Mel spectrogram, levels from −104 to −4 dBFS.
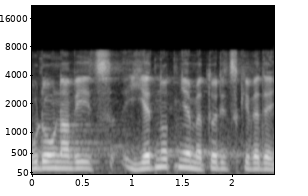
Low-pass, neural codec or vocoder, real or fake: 7.2 kHz; none; real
